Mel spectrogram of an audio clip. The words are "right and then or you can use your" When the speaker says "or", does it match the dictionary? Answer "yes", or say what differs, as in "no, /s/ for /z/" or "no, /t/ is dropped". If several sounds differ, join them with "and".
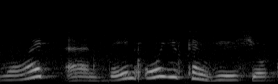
no, /l/ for /ɹ/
